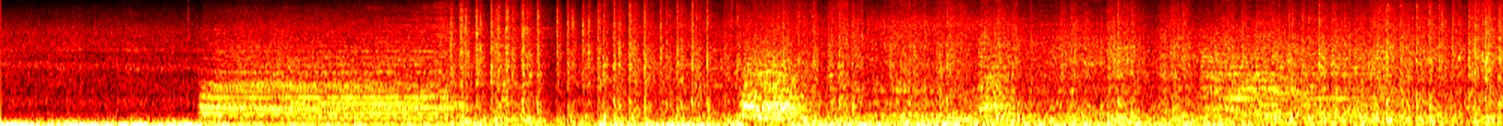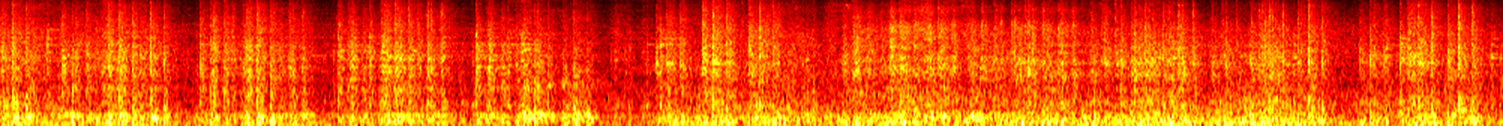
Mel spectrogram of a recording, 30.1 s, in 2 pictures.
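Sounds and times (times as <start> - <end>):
freight cars rolling by: 4.5 - 30.0.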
